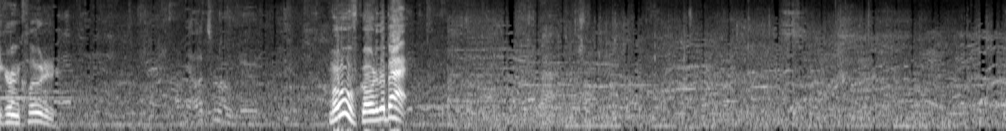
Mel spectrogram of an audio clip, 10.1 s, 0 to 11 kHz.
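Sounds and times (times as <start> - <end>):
many people talking: 0.0 - 10.0.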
